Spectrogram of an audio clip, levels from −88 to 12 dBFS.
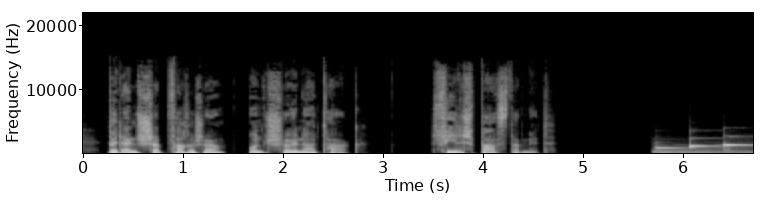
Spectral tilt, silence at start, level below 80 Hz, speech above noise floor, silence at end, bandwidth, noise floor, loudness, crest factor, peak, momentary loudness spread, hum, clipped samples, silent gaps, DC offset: -5 dB/octave; 0.25 s; -52 dBFS; over 72 dB; 0 s; 14.5 kHz; under -90 dBFS; -19 LUFS; 18 dB; -2 dBFS; 12 LU; none; under 0.1%; 1.57-1.62 s, 2.97-3.07 s, 3.23-3.27 s, 3.33-3.37 s, 3.43-3.47 s, 4.88-5.51 s; under 0.1%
